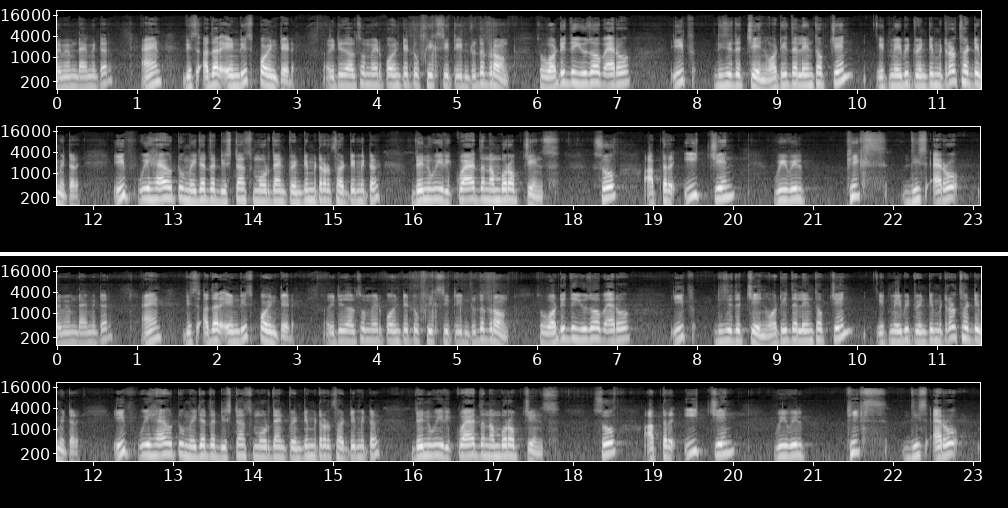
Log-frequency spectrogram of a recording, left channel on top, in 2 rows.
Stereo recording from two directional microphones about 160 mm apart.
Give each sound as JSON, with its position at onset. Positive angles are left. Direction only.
{"t": 0.0, "sound": "speech", "side_deg": 50}
{"t": 4.5, "sound": "speech", "side_deg": 70}
{"t": 5.1, "sound": "speech", "side_deg": 45}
